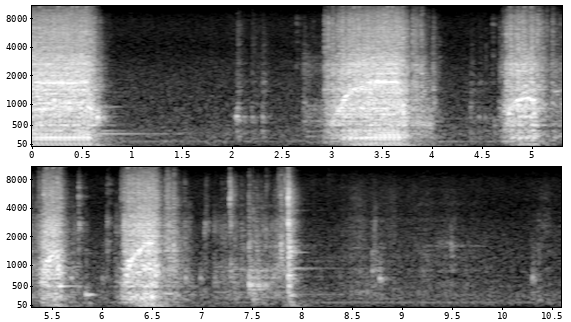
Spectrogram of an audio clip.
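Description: Electric domestic sewing machine stitching a seam in short bursts: one at the start and four more between about three and seven seconds in. A few light clicks follow about eight seconds in, then it stops.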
